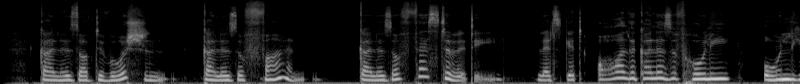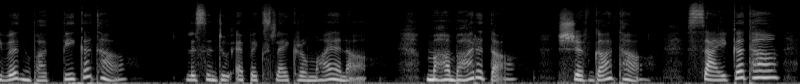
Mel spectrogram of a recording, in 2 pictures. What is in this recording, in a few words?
ivr prompt english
